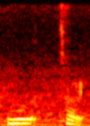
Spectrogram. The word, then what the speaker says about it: water: For example, in the word water, the stress is on wu, so it is pronounced longer, while tar is pronounced shorter.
